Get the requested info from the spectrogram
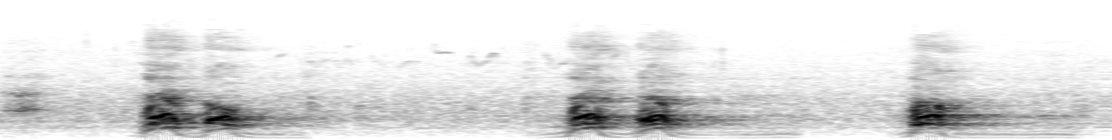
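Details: Great Pyrenees named Roxy keeping a black bear treed beside a house at night's commotion by the trash barrel; loud, deep double barks repeated roughly every two seconds, five barks in three bursts.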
